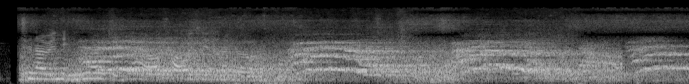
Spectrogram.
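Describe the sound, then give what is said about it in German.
A young woman, a user of a therapeutic riding stable, loudly imitates a horse's whinny as she runs enthusiastically through a large exhibition hall at Songshan Cultural Park, her voice rising and quavering in a string of neighing, bleat-like calls that run on without pause for several seconds. “Wer da wird, ist kein Pferd, sondern eine junge Frau, die voller Begeisterung durch eine große Ausstellungshalle läuft.”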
